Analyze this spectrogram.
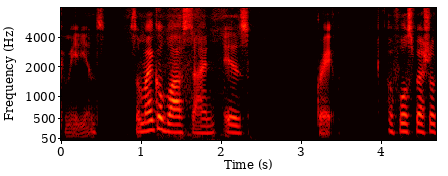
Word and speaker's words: Blaustein: Michael Blaustein, Blaustein, Blaustein, Blaustein, like Frankenstein, Blaustein.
